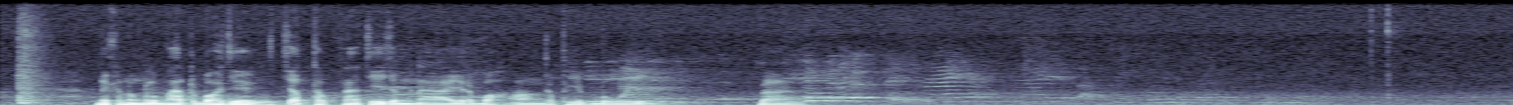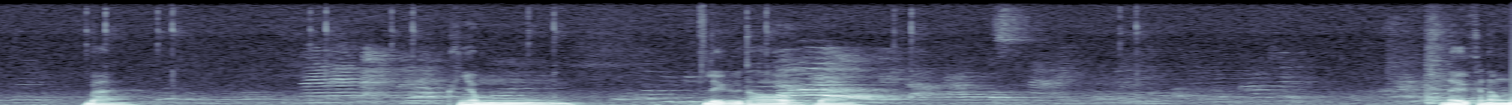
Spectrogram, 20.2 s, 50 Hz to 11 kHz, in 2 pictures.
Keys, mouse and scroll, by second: 4.1-4.6 scroll down 1, 9.1 right click, 10.6 click, 11.1 click, 12.1 click, 12.7 click, 13.6 click, 15.1 click, 16.0 click, 17.5 click, 18.4 scroll down 1, 19.0 scroll down 1, 19.6 scroll down 1.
